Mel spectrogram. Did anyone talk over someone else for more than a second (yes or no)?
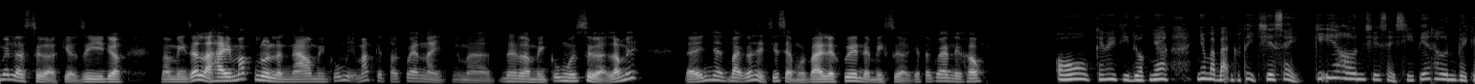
no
